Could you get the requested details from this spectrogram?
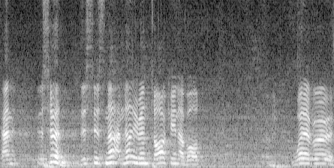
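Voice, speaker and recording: A man speaks in a high voice with a Quebec accent. His pace is fairly slow. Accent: Québécois French. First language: French. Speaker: rally speaker. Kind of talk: public speech. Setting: outdoor rally. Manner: halting, many repetitions.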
